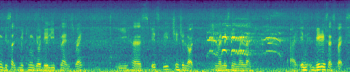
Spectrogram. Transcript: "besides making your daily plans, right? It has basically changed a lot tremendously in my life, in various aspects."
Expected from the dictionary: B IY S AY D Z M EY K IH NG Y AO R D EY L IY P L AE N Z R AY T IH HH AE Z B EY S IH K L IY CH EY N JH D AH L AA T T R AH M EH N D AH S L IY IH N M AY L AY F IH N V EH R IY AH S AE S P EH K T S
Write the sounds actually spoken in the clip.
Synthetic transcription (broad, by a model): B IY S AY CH M EY K IH NG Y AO D EY L IY P L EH N S R AY T IH HH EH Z B EY S IH K L IY CH EY N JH AH L AA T T AH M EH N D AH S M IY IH N M AY L AY F IH N V EH R IY AH S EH S P EH K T S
